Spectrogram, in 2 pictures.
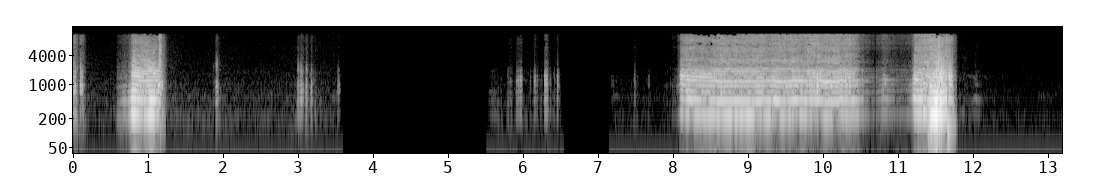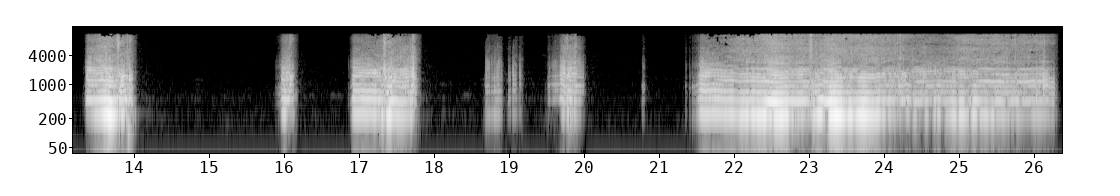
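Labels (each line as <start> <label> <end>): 0.7 An insect flying by. 1.3
8.0 An insect is flying. 10.5
11.1 An insect flying by. 11.8
13.2 An insect flying by. 14.1
15.9 An insect is flying. 16.2
16.9 An insect is flying. 17.8
19.6 An insect is flying. 20.0
21.4 An insect is flying. 26.3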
